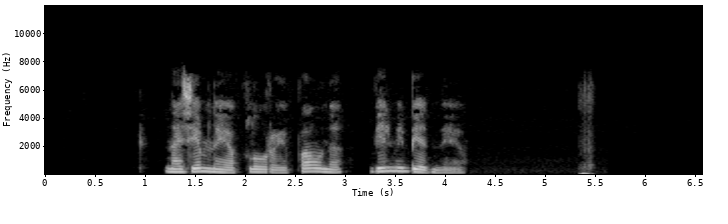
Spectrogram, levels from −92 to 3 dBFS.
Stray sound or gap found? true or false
true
